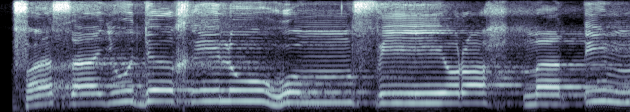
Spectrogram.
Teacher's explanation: Kita uraikan dari mim sukun bertemu fa karena kita wasal, maka mim sukun bertemu fa idhar safawi. Mim sukun dibaca jelas tanpa mendengung.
